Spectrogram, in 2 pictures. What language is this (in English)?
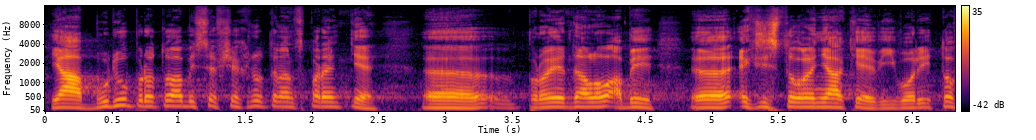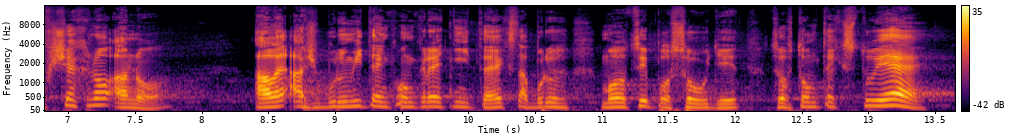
Czech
